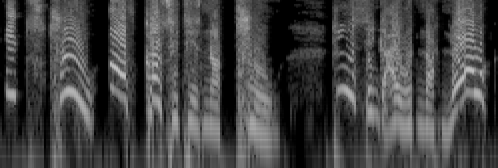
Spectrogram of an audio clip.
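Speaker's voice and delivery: loud, high indignant denial; indignant nurse. Acted. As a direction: snap back that it isn't true. Nurse denying angrily.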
